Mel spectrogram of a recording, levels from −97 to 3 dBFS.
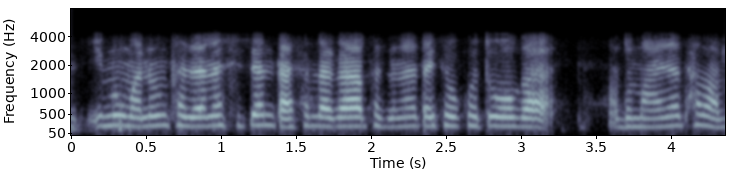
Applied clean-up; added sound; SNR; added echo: none; none; none; none.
